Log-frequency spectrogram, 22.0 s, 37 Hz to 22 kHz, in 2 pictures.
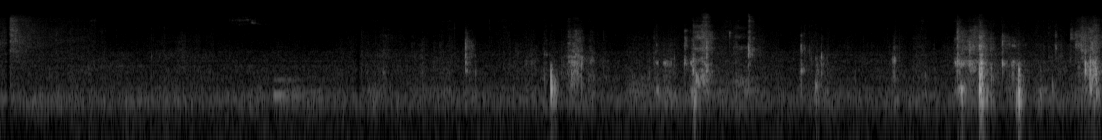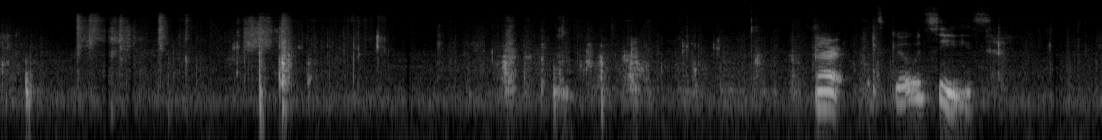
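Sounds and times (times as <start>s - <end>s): paper seed packets rustling: 11.8s - 20.3s.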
